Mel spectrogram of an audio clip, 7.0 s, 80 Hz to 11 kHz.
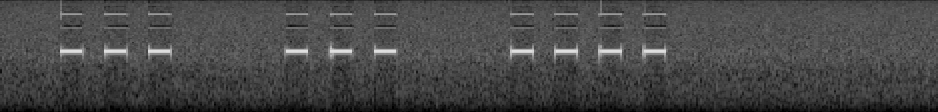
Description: Beep code, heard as a piezo beeper, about 2350 Hz. 3-3-4. In Phoenix BIOS tables: video failure.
